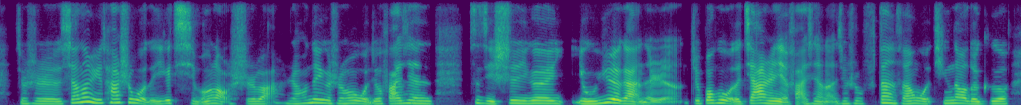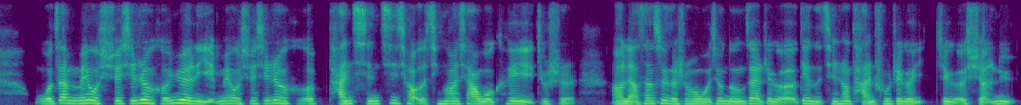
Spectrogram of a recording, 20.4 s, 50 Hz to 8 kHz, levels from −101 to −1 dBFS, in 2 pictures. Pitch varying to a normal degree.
Yes: average, 3.1 semitones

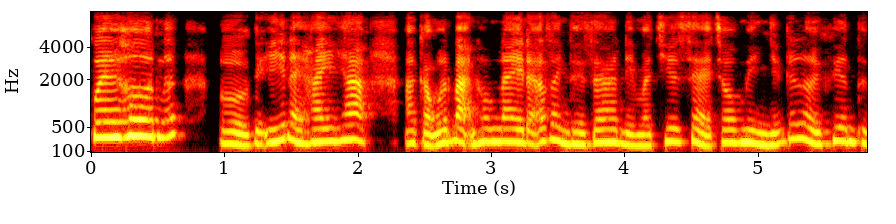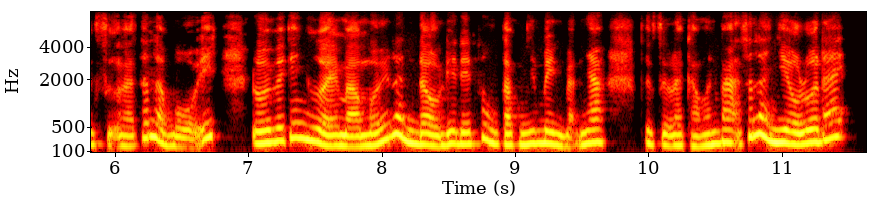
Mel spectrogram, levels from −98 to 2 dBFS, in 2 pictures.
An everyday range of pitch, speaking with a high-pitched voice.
Yes: average, 4.3 semitones; high, 225 Hz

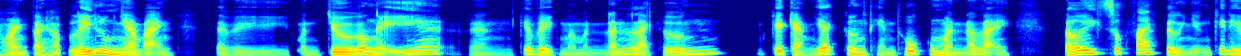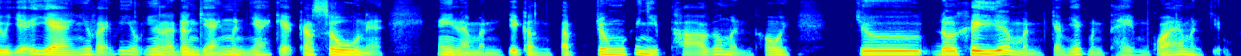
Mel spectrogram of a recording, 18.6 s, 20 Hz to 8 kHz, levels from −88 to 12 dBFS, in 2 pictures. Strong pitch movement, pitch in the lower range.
Yes: wide, 6.5 semitones; low, 120 Hz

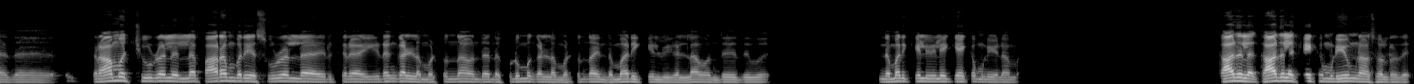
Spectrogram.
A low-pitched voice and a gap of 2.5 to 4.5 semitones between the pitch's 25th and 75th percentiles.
Yes: low, 130 Hz; average, 3.8 semitones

